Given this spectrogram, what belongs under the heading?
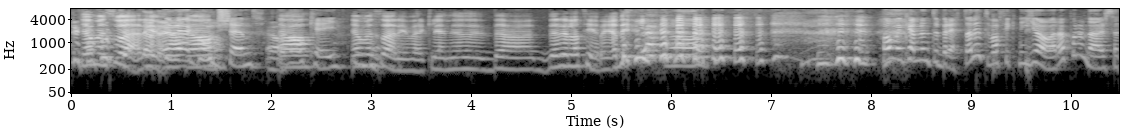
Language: Swedish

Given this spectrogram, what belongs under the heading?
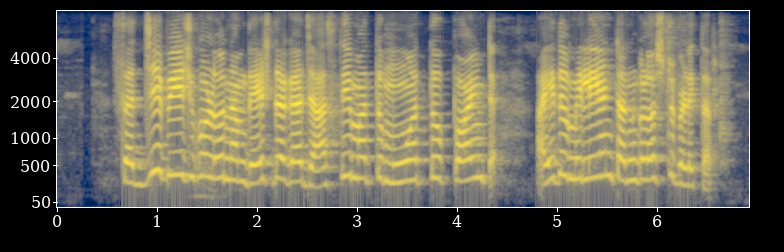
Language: Kannada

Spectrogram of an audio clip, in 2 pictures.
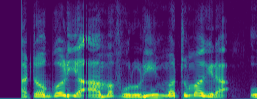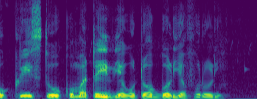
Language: Kikuyu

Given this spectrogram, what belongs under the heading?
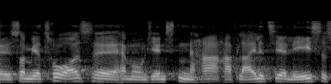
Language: Danish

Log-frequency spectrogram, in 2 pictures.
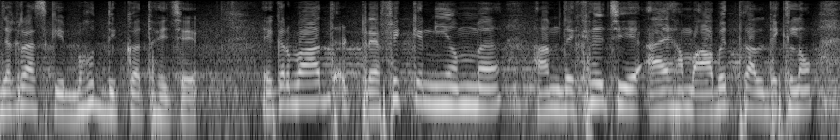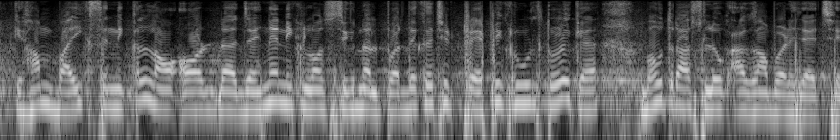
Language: Maithili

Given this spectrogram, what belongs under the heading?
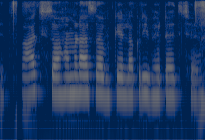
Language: Maithili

